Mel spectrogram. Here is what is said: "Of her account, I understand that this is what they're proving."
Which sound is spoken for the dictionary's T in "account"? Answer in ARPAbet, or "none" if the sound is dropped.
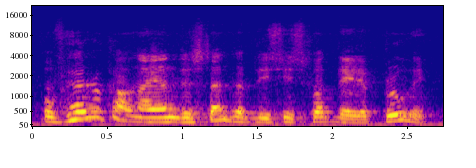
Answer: none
